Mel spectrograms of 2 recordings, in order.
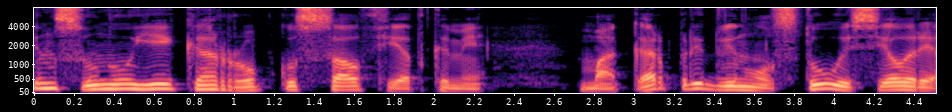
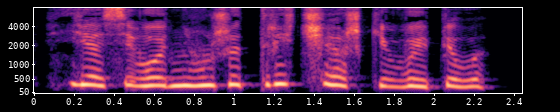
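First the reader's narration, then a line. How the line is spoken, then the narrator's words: Sobbing. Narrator (Russian): всхлипнула Анаит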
